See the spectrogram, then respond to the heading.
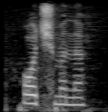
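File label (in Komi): "очмыны", Komi, female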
